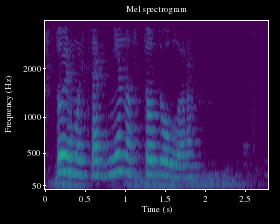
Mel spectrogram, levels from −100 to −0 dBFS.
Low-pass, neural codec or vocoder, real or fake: 3.6 kHz; none; real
